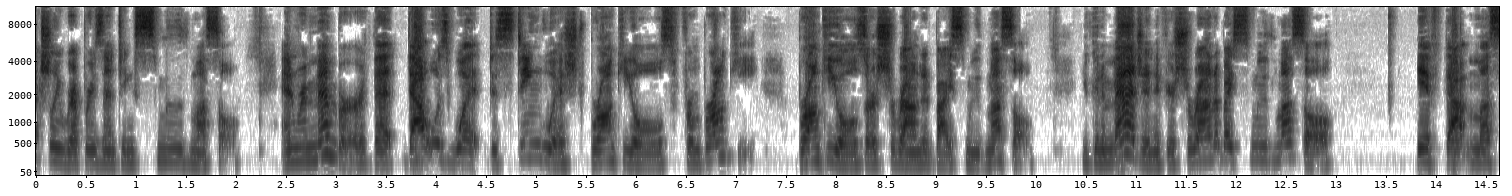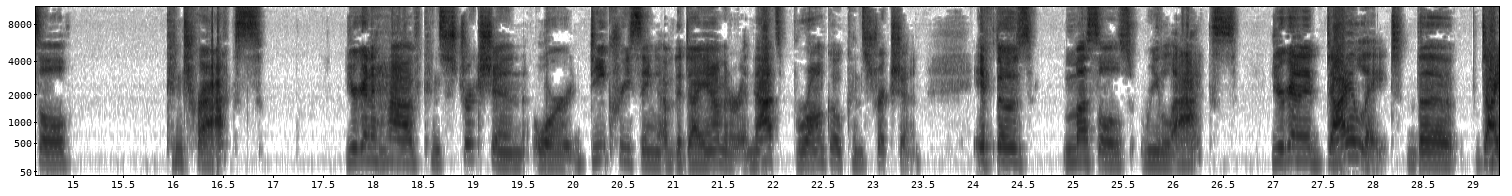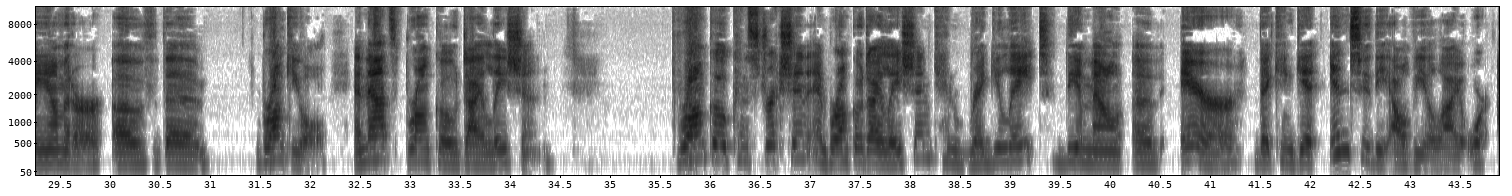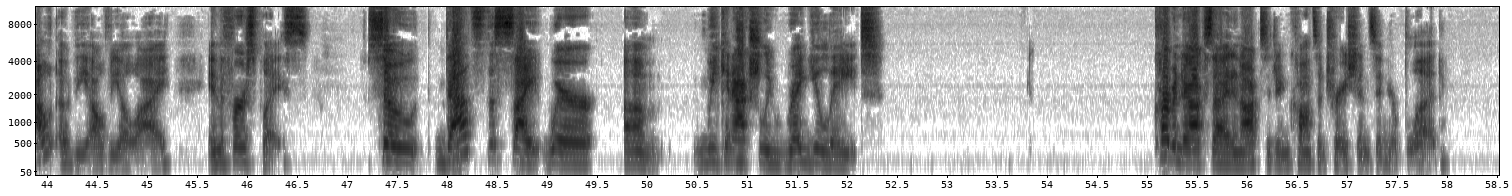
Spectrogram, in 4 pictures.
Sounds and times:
Speech: 0.0 - 13.0, 13.8 - 14.9, 16.0 - 16.9, 17.8 - 23.4, 24.0 - 34.4, 35.6 - 46.6, 47.2 - 52.3, 55.1 - 58.0.

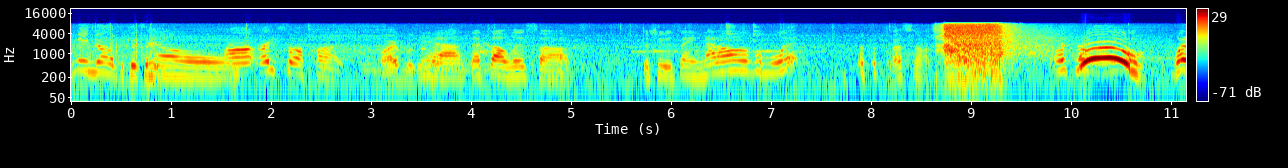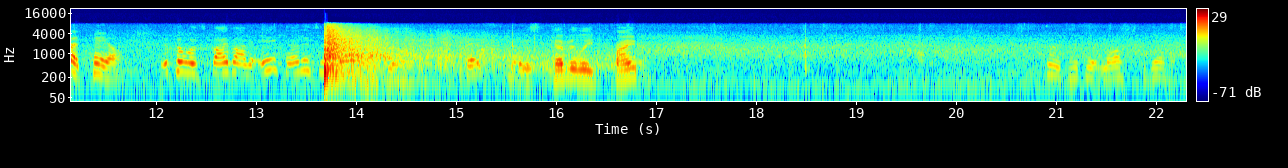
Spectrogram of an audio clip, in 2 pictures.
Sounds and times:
Fireworks: 8.6 - 9.9, 13.6 - 16.9.

